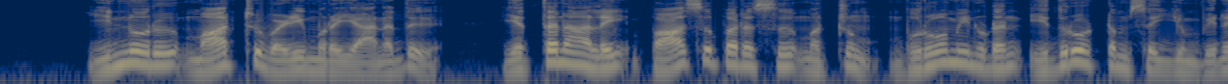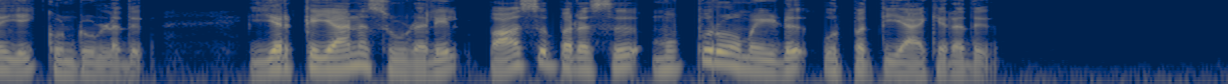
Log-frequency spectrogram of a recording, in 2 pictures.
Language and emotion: Tamil, neutral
